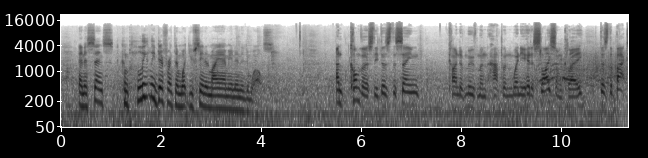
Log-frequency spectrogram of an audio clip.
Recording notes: This interview was recorded during the 2022 Rolex Monte-Carlo Masters.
